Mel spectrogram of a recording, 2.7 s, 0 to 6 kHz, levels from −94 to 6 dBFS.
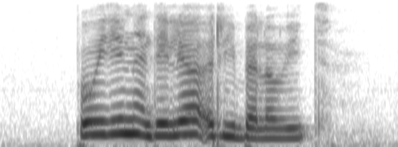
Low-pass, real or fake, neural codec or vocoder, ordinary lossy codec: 5.4 kHz; real; none; Opus, 64 kbps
